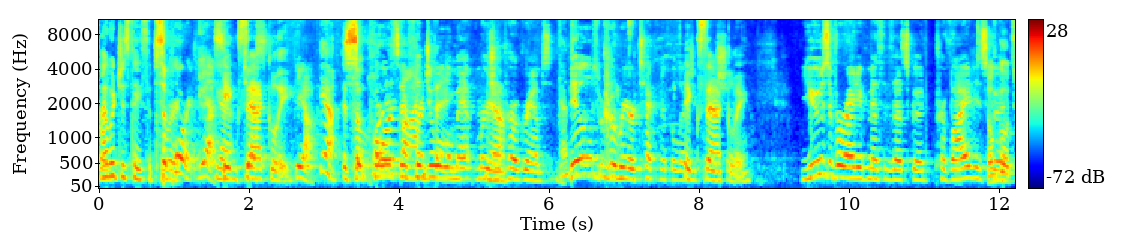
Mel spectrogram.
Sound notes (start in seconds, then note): 4.1 chattering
